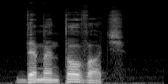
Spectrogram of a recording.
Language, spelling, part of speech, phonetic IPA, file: Polish, dementować, verb, [ˌdɛ̃mɛ̃nˈtɔvat͡ɕ], Pl-dementować.ogg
